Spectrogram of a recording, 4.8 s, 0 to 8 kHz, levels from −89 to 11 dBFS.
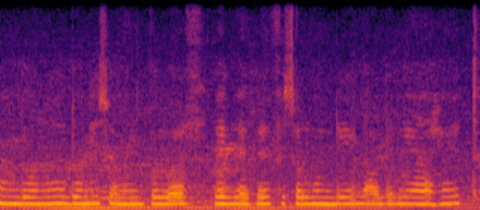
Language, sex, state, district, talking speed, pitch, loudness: Marathi, female, Maharashtra, Nagpur, 125 wpm, 245 Hz, -15 LUFS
